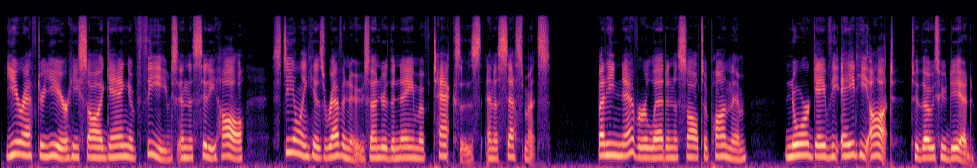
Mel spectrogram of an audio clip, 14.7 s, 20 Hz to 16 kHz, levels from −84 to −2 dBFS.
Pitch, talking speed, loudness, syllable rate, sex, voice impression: 195 Hz, 170 wpm, -17 LUFS, 4.3 syllables/s, female, very feminine, slightly gender-neutral, very adult-like, slightly middle-aged, slightly thin, very tensed, powerful, bright, hard, very clear, fluent, cool, very intellectual, refreshing, very sincere, very calm, slightly friendly, reassuring, very unique, elegant, slightly sweet, slightly lively, strict, slightly intense, sharp, light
